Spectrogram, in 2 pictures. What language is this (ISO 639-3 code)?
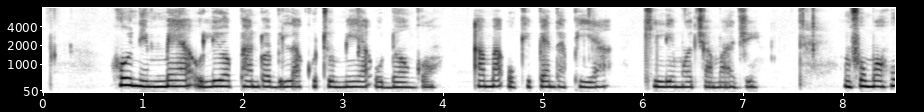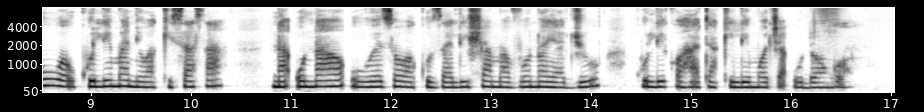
swa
